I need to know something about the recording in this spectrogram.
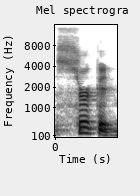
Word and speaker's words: circuit: The next word is circuit board. Circuit board. Notice that there's no U being pronounced, so make sure you don't pronounce it, okay?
